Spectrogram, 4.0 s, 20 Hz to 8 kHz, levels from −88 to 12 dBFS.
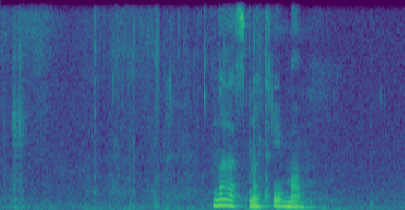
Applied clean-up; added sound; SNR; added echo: none; Crackle; 20 dB; none.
